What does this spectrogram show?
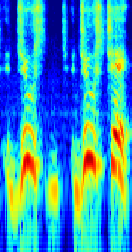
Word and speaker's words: Gesicki: You say Gesicki is actually pronounced juice check.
